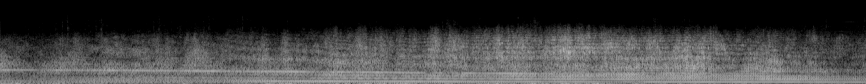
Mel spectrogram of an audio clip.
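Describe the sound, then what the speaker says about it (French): A vintage Corsair propeller fighter flies past at an airshow: a loud, steady droning engine with a slowly falling pitch as the plane passes, heard alone. "Mesdames et messieurs, pilote du Corsair, les ailes d'époque du Canada, Paul Kissman."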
